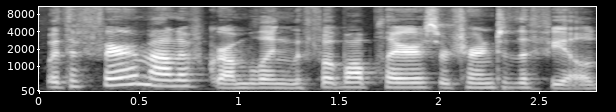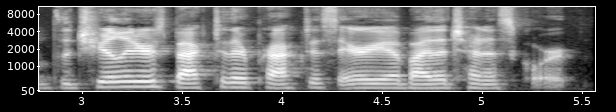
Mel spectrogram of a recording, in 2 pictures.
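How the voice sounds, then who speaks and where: A woman reading fan fiction aloud in expressive narration, breaking off for casual comments. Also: fairly low pitch, quick pace.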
